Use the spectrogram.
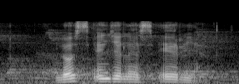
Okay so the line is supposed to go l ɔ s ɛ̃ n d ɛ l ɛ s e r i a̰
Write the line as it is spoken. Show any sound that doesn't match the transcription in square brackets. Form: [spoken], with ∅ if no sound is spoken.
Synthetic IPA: l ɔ s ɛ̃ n [d͡ʒ] ɛ l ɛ s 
